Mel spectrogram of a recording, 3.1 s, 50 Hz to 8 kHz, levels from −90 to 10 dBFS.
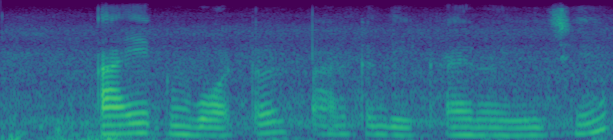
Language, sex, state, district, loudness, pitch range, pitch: Gujarati, female, Gujarat, Gandhinagar, -25 LUFS, 160-190 Hz, 170 Hz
